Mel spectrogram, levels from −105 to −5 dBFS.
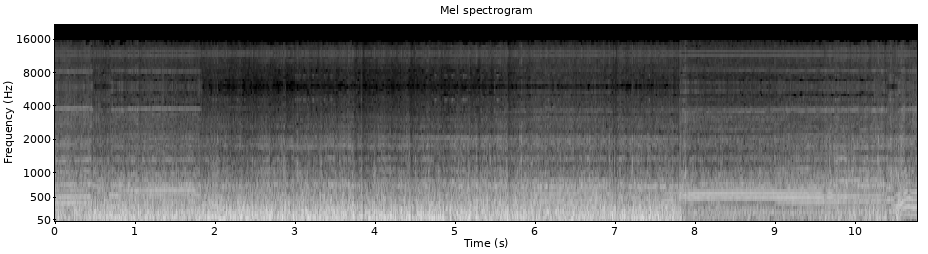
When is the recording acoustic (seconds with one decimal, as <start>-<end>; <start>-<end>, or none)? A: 0.0-4.9; 5.6-10.8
